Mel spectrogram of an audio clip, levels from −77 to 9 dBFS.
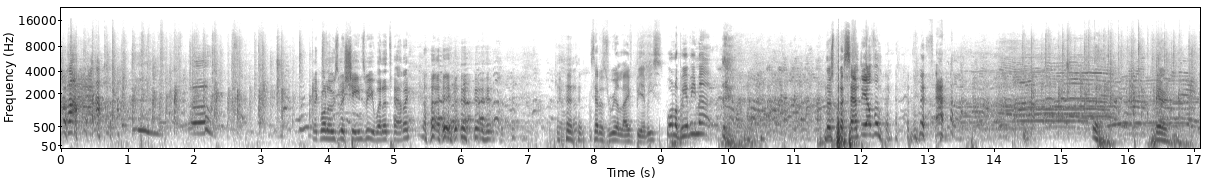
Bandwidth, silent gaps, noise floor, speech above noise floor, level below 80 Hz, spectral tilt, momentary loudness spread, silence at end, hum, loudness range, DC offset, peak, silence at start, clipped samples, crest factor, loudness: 16.5 kHz; none; -41 dBFS; 21 dB; -38 dBFS; -3.5 dB/octave; 14 LU; 0 s; none; 6 LU; under 0.1%; -2 dBFS; 0 s; under 0.1%; 20 dB; -21 LUFS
